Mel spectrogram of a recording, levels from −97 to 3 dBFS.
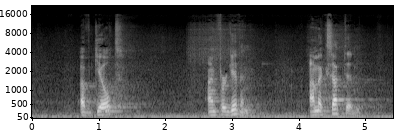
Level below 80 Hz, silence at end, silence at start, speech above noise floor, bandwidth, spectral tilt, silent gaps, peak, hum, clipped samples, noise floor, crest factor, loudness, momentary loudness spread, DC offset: -42 dBFS; 0 s; 0 s; 22 dB; 15.5 kHz; -6 dB/octave; none; -4 dBFS; none; under 0.1%; -43 dBFS; 20 dB; -22 LUFS; 24 LU; under 0.1%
